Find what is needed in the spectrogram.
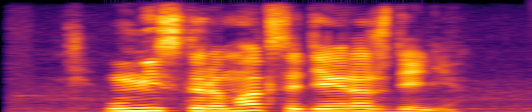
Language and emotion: Russian, neutral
